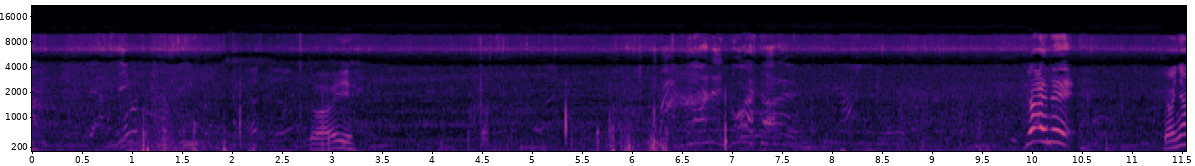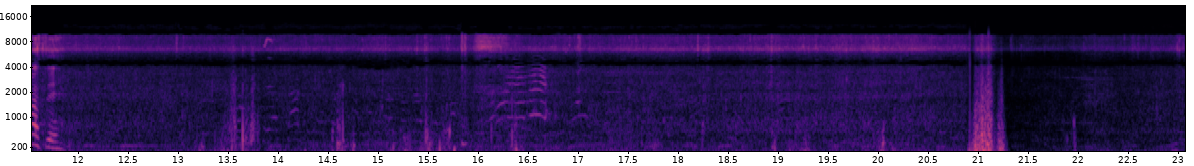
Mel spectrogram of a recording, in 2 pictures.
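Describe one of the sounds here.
Water splashes in a pool.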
